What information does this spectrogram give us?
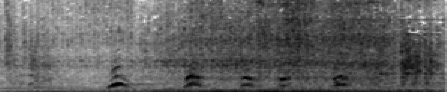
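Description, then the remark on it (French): A dog barks excitedly in a quick series of about five sharp yaps as it chases a truck, ringing out over the truck's loud, steady low engine rumble. “Ce chien est devenu fou.”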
